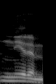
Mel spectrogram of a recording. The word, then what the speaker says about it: Niram: it's Niram or it's like It's spelled with an R. yeah, So and it's say- pronounced like the R or a D. It's like Like between an Spanish. R and a D.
